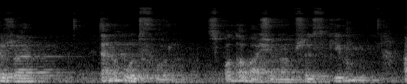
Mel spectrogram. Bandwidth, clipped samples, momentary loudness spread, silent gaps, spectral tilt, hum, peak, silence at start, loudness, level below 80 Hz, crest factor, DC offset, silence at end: 15.5 kHz; under 0.1%; 13 LU; none; -7 dB/octave; none; -10 dBFS; 0 s; -27 LUFS; -58 dBFS; 16 dB; under 0.1%; 0 s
